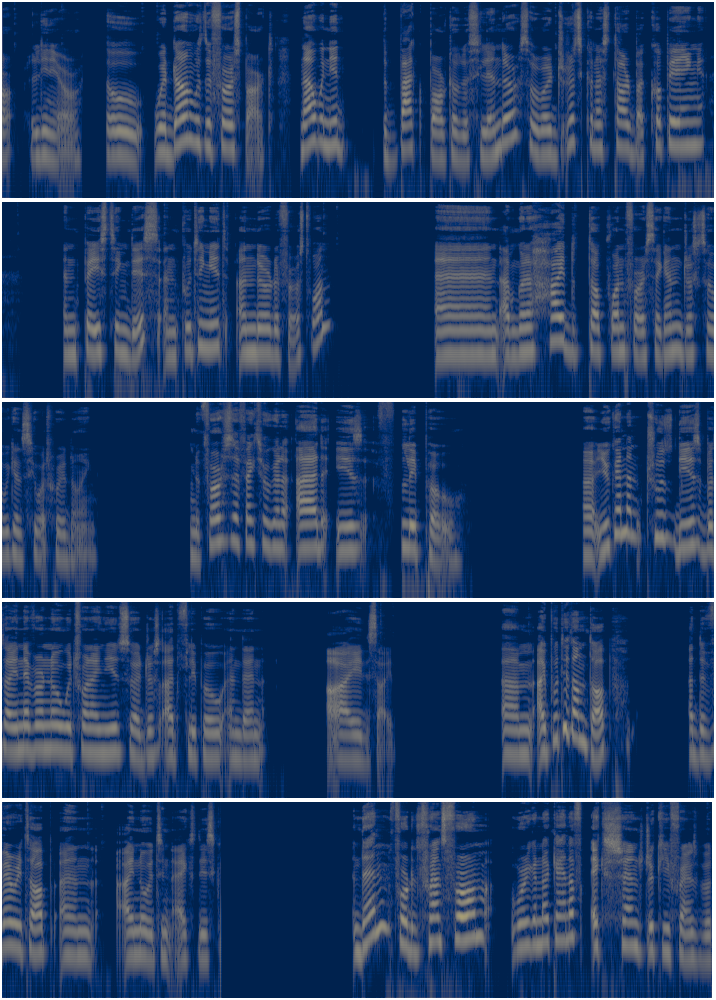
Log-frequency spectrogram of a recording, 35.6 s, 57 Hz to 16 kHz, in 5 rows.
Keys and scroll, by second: 6.6 ctrl+c, 8.1 ctrl+v, 17.7-18.9 typing.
